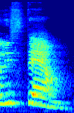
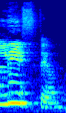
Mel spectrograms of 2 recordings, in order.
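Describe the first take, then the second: First: The stress is on the last syllable. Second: The stress is on the first syllable. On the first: The speaker calls it wrong. "a gente não fala listen" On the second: The speaker calls it right. "A gente fala listen. Então, a última sílaba não é a sílaba tônica"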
